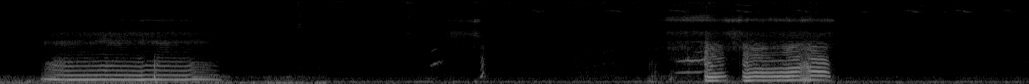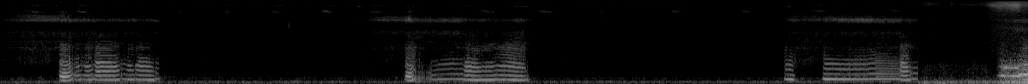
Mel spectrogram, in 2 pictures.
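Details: Very loud snoring: five long, whistling, wheezy snores about every four seconds, roughly 15 a minute, in a quiet room; snoring in sleep.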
